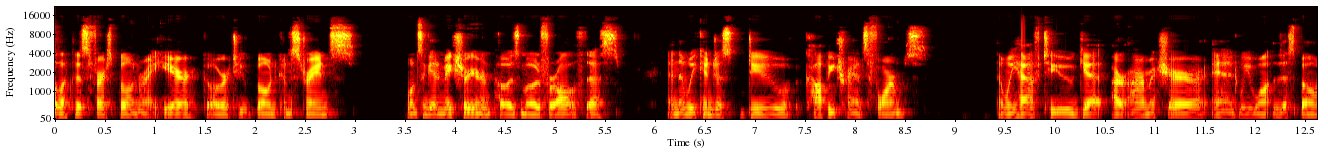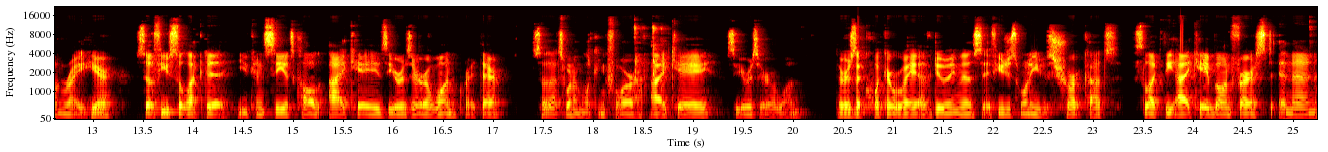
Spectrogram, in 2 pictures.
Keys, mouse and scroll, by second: 1.0 click, 5.5-8.4 drag, 9.7-10.7 drag, 12.6 click, 17.4-20.2 drag, 23.7 click.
